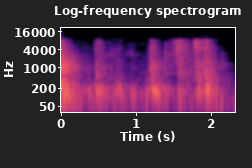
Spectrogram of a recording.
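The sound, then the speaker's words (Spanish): A door panel being broken in and its bolts drawn back: several loud, forceful thuds and bangs with short gaps between them, each impact sharp and full. “Lograron romper un panel de la puerta y descorrieron los pasadores.”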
